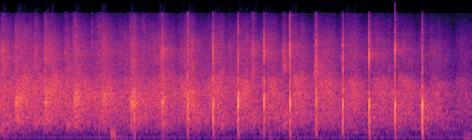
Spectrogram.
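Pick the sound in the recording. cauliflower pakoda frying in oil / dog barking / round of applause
round of applause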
